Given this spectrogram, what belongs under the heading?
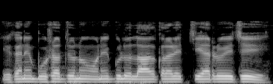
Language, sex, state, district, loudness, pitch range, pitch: Bengali, male, West Bengal, Alipurduar, -16 LUFS, 125-130 Hz, 125 Hz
